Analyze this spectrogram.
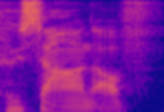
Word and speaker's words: Khusanov: How do I pronounce it, then? It's just Khusanov.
